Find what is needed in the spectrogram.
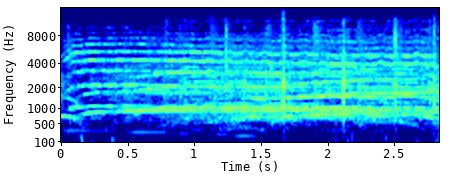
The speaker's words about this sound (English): Before we forget, we got to give a big, big, big, big round of applause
